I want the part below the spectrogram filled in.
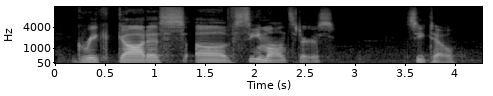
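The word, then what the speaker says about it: Ceto: goddess of sea monsters Sito it also might be pronounced stto but if it's called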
